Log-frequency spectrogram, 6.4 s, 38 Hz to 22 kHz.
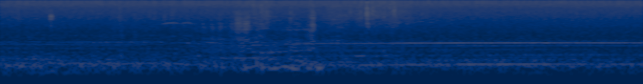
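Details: Car whining when turning left or right below 10 mph, less at high speed; power steering fluid full, no leaks or foam, slight jump in reservoir, belt normal: steady fairly quiet whine over soft hum; pump or rack suspected, unconfirmed.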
